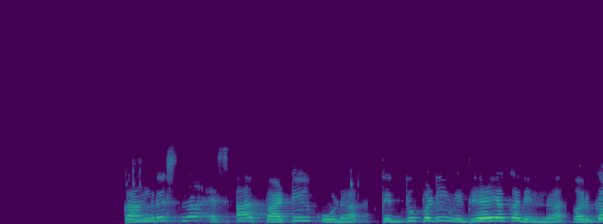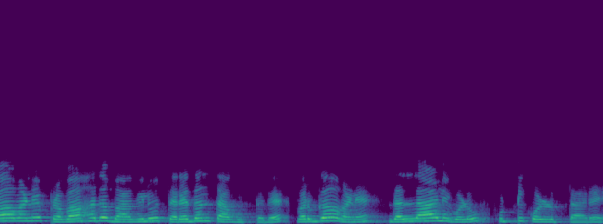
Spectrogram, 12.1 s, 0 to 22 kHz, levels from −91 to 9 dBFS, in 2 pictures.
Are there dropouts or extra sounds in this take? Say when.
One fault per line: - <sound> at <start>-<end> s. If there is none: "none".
none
